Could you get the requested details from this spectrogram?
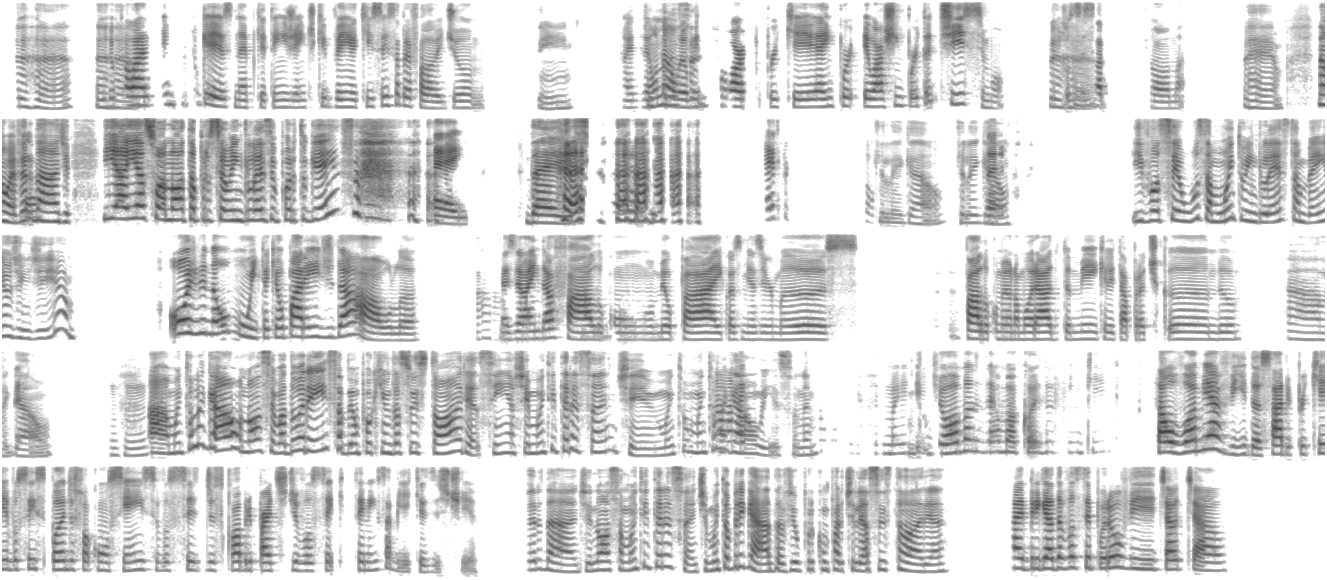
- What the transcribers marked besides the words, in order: tapping; laugh; other background noise; unintelligible speech; unintelligible speech
- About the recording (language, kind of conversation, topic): Portuguese, podcast, Como você decide qual língua usar com cada pessoa?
